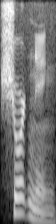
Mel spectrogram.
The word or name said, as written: shortening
